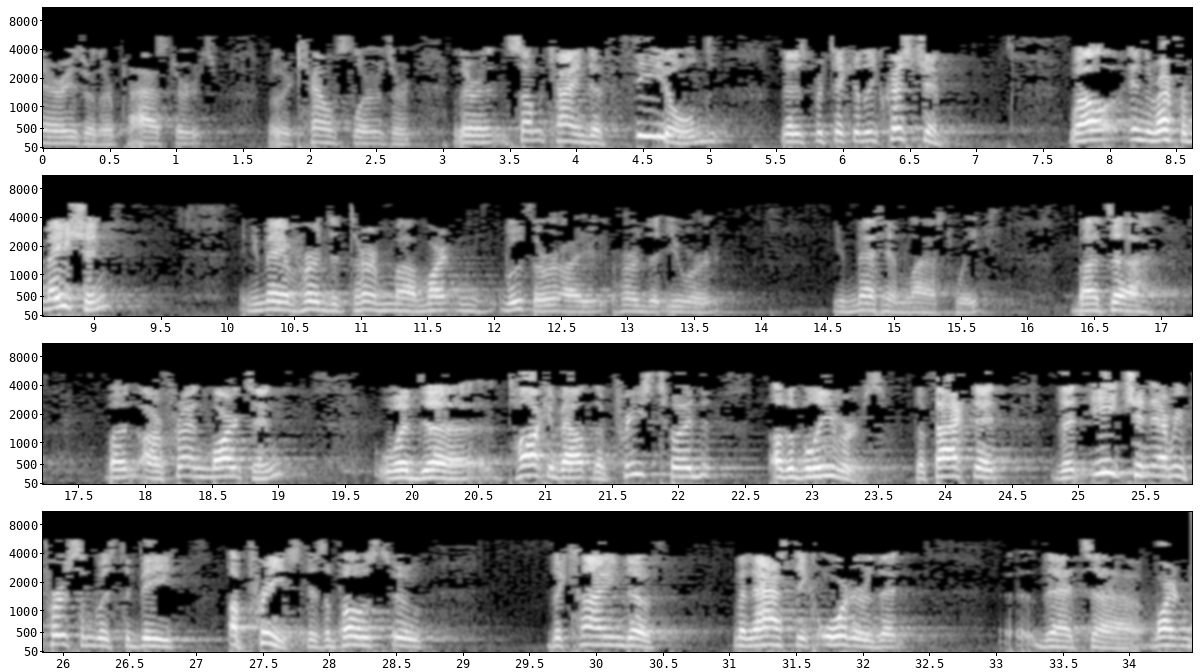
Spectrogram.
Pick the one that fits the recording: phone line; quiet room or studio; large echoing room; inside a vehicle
large echoing room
